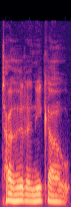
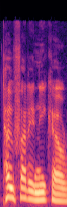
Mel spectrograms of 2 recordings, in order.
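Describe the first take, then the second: First: The second syllable sounds like 'hi'. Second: The second syllable sounds like 'fa'. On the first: The speaker calls it wrong. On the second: The speaker calls it right.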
